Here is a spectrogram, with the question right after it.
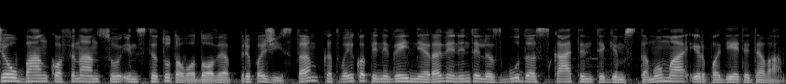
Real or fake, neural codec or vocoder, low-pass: real; none; 5.4 kHz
